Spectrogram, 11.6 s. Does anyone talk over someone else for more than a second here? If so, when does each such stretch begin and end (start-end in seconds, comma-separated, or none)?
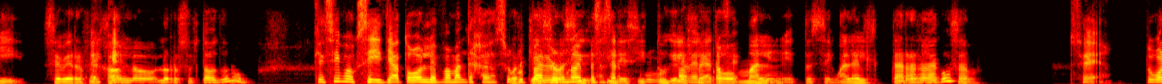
5.1-7.5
